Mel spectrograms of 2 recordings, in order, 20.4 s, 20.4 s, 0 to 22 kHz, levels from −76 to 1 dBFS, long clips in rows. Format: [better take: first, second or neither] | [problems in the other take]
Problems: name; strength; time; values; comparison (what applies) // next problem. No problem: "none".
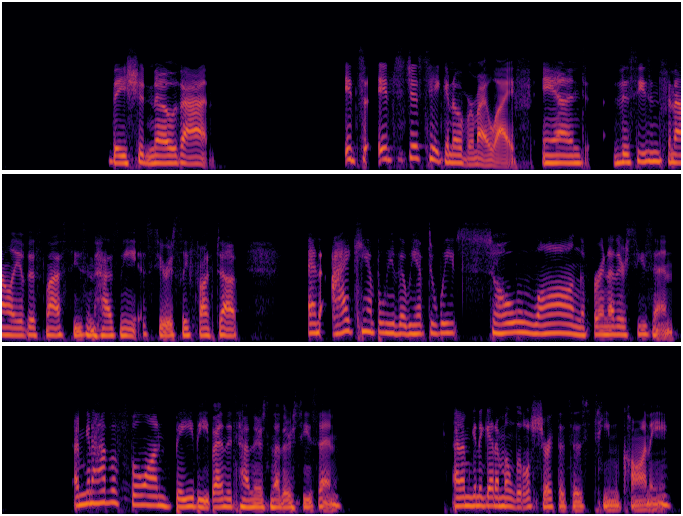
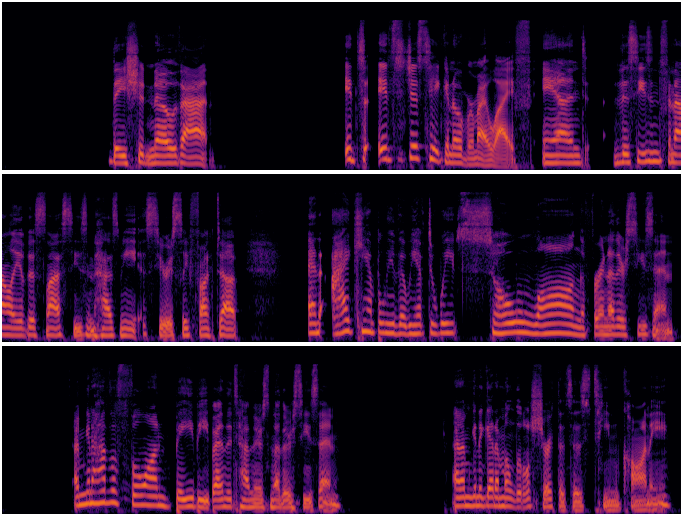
second | muffled; slightly; fading above 3.5 kHz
